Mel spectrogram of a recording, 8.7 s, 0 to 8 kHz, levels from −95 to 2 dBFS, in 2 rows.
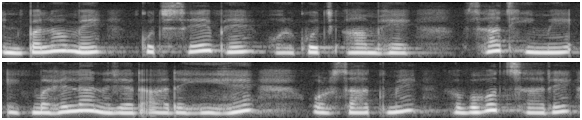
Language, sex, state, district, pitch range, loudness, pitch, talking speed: Hindi, female, Delhi, New Delhi, 210-255 Hz, -15 LUFS, 225 Hz, 165 wpm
